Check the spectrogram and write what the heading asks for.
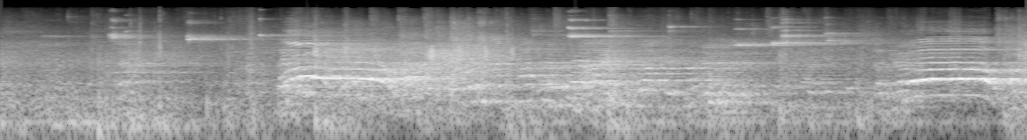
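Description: A basketball bouncing on a gym floor amid sneaker squeaks, with players' voices echoing in the hall; the voices get louder about three seconds in and again near the end.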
